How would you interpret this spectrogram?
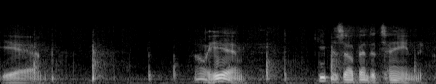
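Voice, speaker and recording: An actor playing a menacing, smug racketeer who sneers and taunts in a 1940s radio crime drama. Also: male voice, sits low, huge pitch swings, takes it slowly, gravelly, exaggerated voice. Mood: sly, amused. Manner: sneering, taunting, tough-guy talk. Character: menacing, smug male racketeer muscling into boxing. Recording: muffled, noisy 1940s radio recording.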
